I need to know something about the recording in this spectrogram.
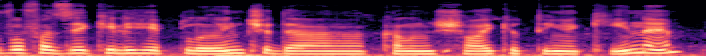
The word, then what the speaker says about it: Kalanchoe: Eu falo calanchoe, gente, tem gente que fala calanque, tá? Cada um fala da maneira que achar que é o correto da pronúncia, né? Enfim, eu acho até que eu tô pronunciando errado, mas eu já peguei a mania de falar calanchoe, vai calanchoe.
